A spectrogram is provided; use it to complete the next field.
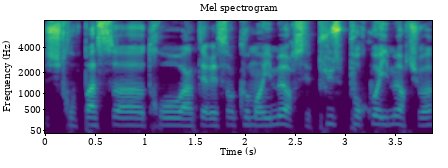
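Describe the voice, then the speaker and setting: The voice has a bright, sharp tone and a moderate pace, with a dry, close sound and no echo. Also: man. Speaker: YouTuber, TV series reviewer. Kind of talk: casual video review. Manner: halting, many hesitations; informal slang.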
